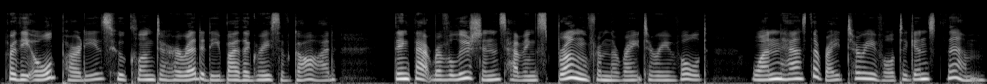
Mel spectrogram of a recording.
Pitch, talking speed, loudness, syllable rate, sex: 220 Hz, 190 wpm, -17 LUFS, 5.0 syllables/s, female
